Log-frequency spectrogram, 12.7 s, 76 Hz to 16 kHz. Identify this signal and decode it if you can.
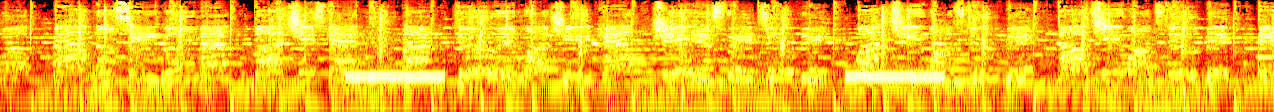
Ringback tone (Europe, 425 Hz), with noise.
